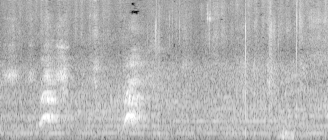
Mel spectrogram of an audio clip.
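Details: Two sharp barks one second apart from a dog chasing a blimp, followed by near quiet with faint background noise.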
